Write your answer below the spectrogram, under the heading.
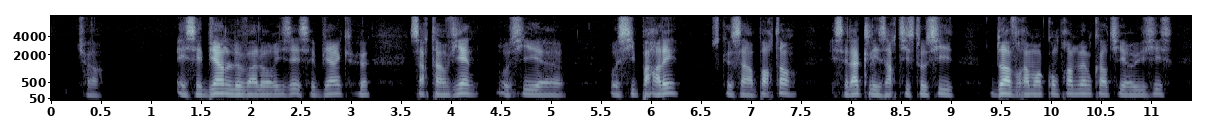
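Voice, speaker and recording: Dry and close with no echo, the voice is monotone and flat, has big swings in loudness and leaves long, frequent pauses. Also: man, medium pitch for a man, moderate pace. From France, Paris region. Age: 40s. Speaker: music producer and artist manager. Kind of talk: casual interview.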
